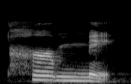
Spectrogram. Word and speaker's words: permeate: goods from retaliatory tariffs, and they're hoping to really get into the whey permeate. That's how you say it.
